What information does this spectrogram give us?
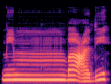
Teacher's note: من کی بجائے میم پڑھیں گے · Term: اقلاب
